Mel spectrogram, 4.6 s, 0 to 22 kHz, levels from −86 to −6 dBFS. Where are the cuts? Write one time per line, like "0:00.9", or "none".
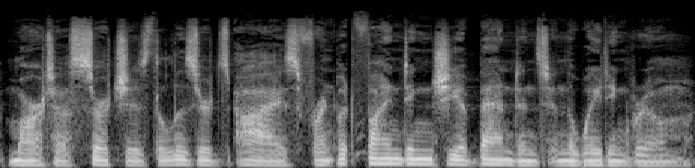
0:01.6
0:02.2
0:02.9
0:03.6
